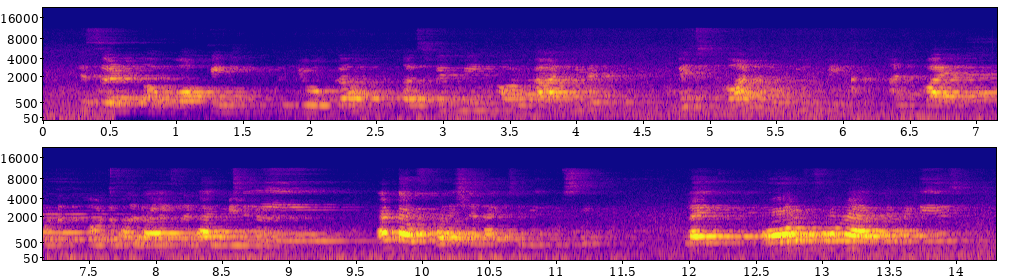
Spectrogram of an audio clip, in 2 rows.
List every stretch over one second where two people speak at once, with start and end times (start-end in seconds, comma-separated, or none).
6.9-8.9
